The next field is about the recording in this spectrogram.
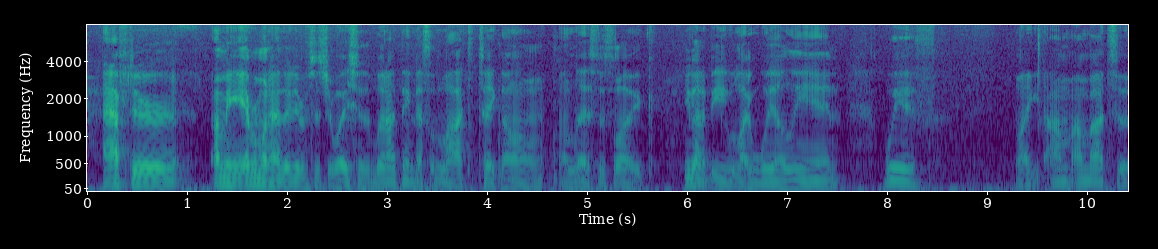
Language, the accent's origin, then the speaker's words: English; Dallas, Texas, United States; I'm from Dallas, Texas. Oak Cliff, Sundale. I'm not Sundale, Glendale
